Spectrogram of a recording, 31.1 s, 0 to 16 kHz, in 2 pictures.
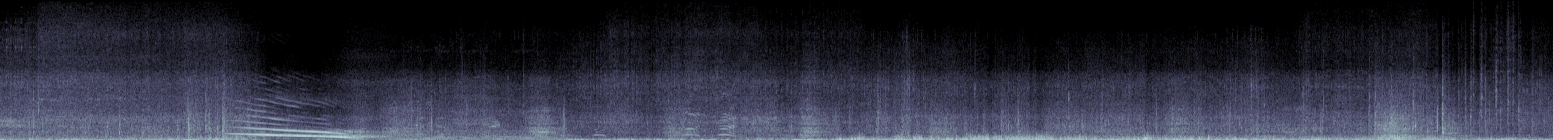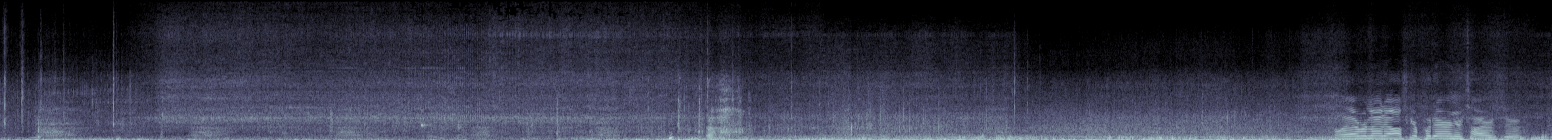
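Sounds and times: bike rattling over bumps: 0.0 - 31.0
bike tyres rumbling on dirt: 0.0 - 31.0
wind buffeting microphone: 0.0 - 31.0.

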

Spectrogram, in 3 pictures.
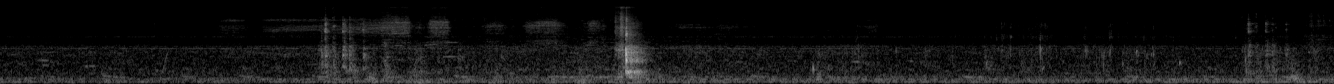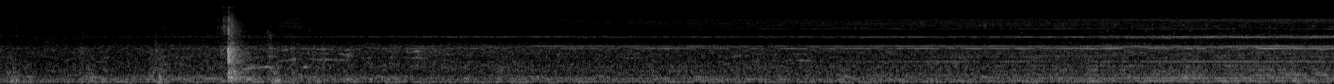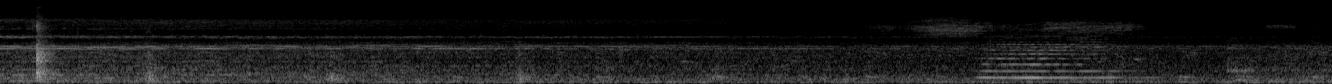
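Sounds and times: electric train running rumble: 0.0 - 40.0
sharp clicks of train: 2.4 - 8.2, 12.3 - 18.7, 23.8 - 34.8
train horn note: 36.3 - 38.4.

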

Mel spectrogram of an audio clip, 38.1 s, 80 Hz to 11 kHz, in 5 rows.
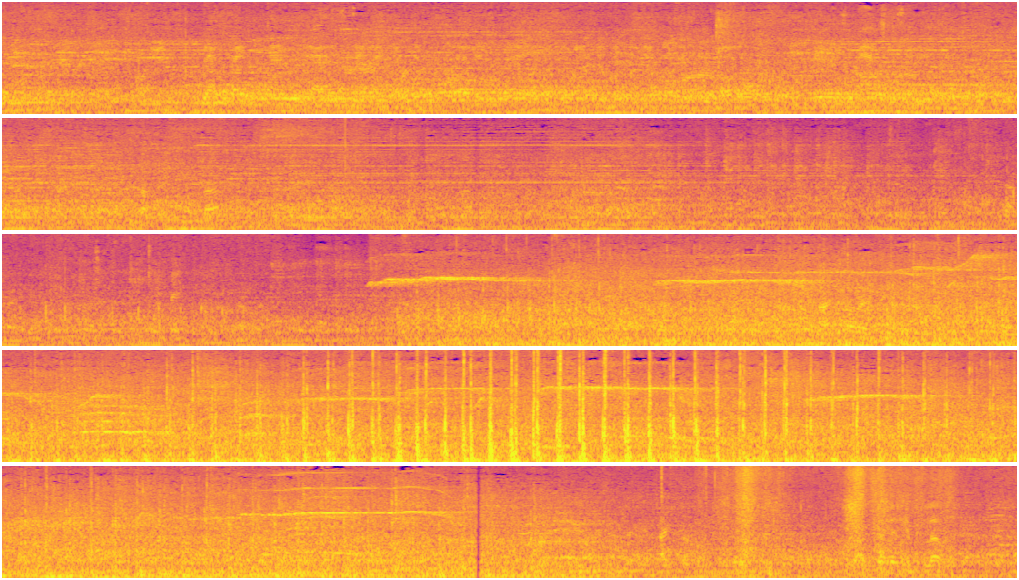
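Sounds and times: horse hooves on hard track: 18.6 - 34.0.

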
